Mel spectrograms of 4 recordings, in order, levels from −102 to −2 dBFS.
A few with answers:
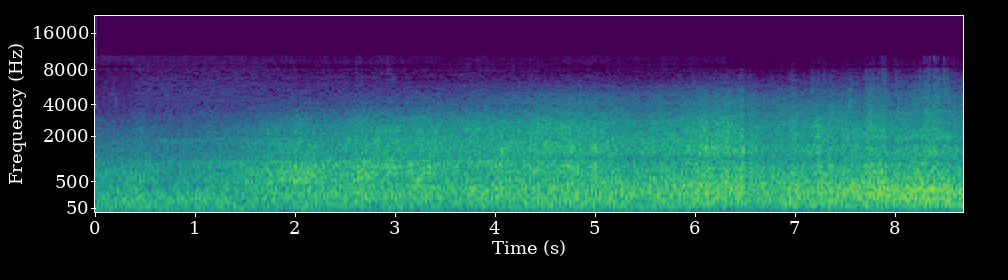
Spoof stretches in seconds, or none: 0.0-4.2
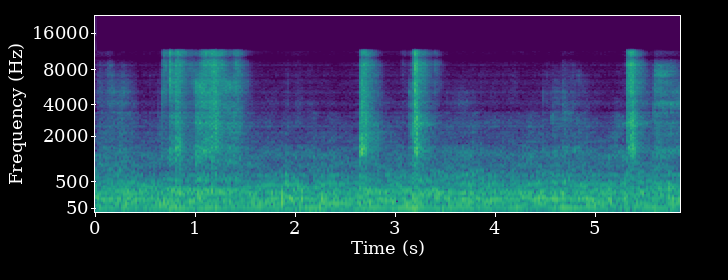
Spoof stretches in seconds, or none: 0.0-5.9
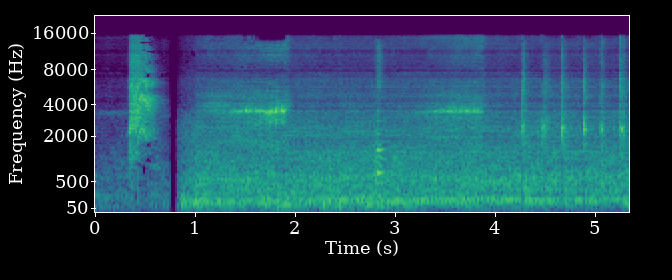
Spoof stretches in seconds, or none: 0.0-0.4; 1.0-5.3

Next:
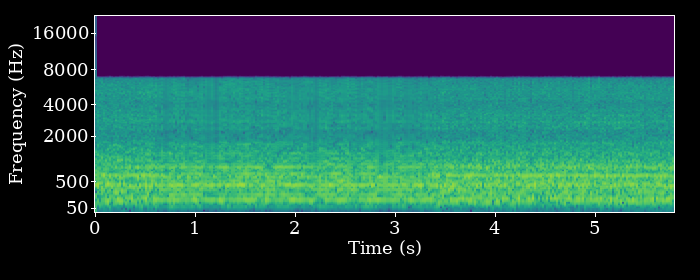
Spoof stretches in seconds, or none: 0.6-3.4

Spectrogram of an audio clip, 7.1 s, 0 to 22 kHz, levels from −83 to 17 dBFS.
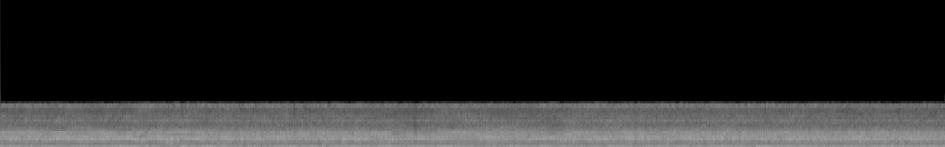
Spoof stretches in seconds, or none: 0.4-1.5; 2.8-4.7

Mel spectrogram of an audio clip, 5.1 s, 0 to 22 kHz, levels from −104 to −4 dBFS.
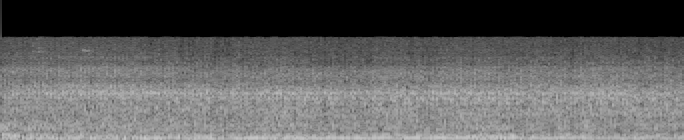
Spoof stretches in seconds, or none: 1.1-1.9; 2.3-3.4; 3.8-5.1

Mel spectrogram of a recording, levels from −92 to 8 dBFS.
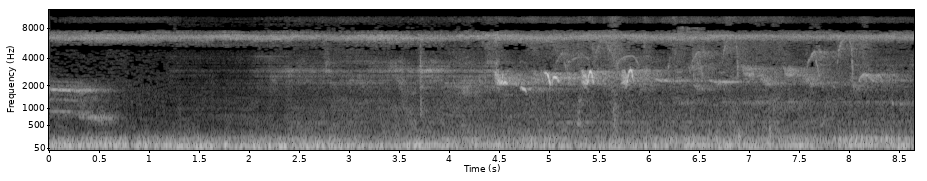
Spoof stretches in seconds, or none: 1.2-4.5

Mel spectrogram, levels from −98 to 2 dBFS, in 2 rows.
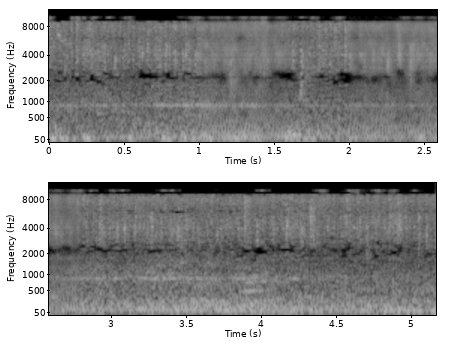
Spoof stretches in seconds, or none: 1.0-1.6; 2.0-2.8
